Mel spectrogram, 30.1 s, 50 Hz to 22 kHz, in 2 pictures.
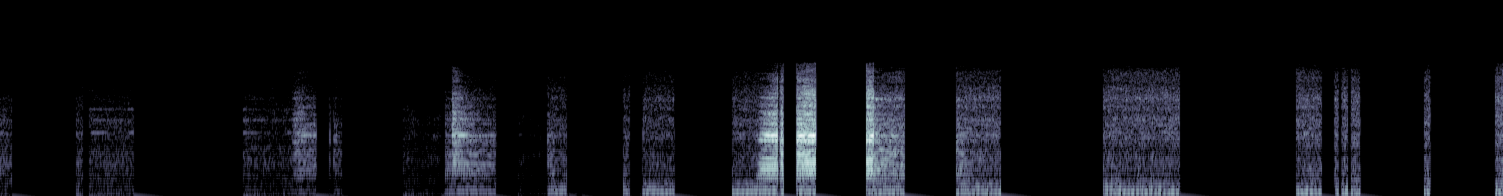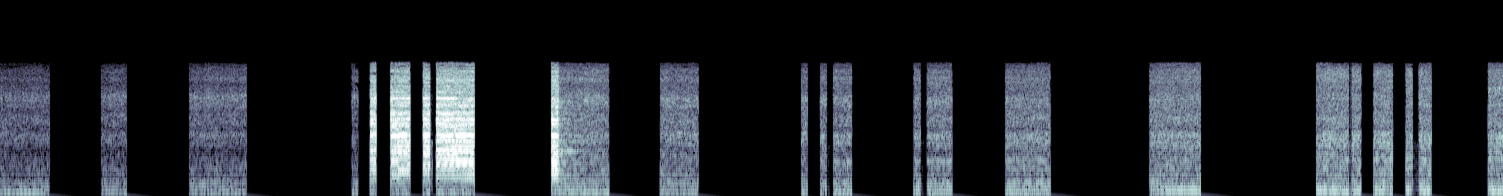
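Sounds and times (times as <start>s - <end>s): locomotive air horn blasts: 7.5s - 9.1s, 18.7s - 19.8s, 20.5s - 21.2s.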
